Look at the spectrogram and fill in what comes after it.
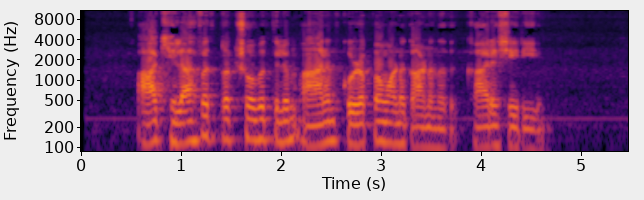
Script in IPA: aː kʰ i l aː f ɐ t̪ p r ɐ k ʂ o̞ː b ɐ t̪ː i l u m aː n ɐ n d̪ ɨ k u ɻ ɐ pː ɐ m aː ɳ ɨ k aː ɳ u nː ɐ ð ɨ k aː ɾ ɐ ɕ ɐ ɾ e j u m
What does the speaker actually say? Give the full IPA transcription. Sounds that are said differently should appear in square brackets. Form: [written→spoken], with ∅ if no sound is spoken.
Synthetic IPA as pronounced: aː kʰ i l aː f ɐ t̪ p r ɐ k ʂ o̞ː b ɐ t̪ː i l u m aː n ɐ n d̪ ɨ k u ɻ ɐ pː ɐ m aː ɳ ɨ k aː ɳ u nː ɐ ð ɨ k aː ɾ ɐ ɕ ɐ ɾ [e→i] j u m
